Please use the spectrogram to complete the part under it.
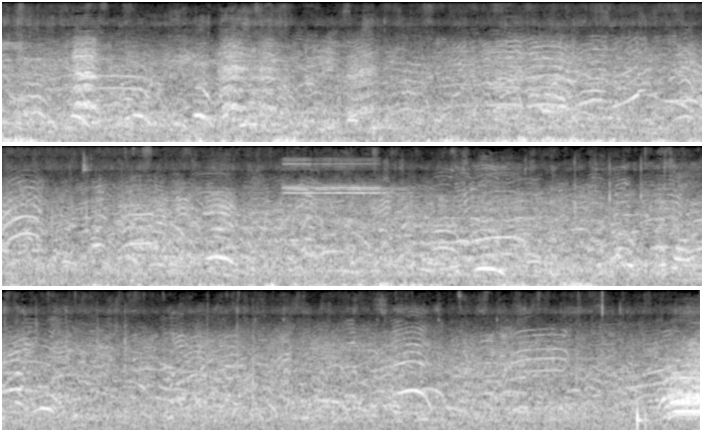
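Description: A large outdoor crowd cheers and chatters.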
